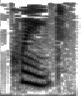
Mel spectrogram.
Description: /kwéɪnt(米国英語), kweɪnt(英国英語)/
